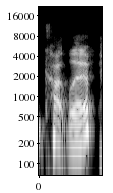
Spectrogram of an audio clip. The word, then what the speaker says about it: Cutlip: Um, so Okay, my name's Morgan Cutlip. Uh, that's a married name, and it's injury to the lip is how you pronounce it.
